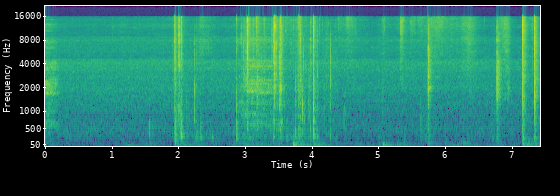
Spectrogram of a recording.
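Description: Scattered clicks and knocks of dishes and utensils being handled, clustered about two to four seconds in, with two sharp clicks near the end.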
